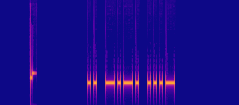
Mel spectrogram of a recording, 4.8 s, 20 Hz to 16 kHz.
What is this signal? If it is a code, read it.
Morse code, heard as a keyed tone, about 20 wpm, 700 Hz. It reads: ICV
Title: USA Call Sign Postfixes - 3 Letters 20wpm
